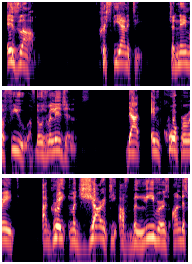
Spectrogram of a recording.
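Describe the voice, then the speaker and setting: A man from Jamaica with a Jamaican accent, preaching in a slow sermon-style monologue and hammering his points home by repeating and spelling out key words. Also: a little high, gravelly, a bit bright, no room sound, clean studio sound.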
